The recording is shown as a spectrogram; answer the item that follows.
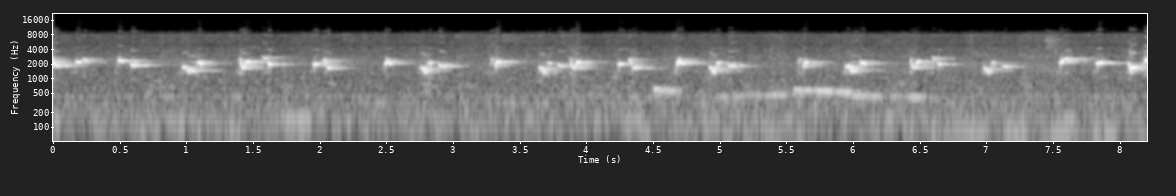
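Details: A long sequence of rhythmic, liquid chirps from a yellow-vented bulbul singing a varied lure song, with a soft lower murmur in the middle.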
